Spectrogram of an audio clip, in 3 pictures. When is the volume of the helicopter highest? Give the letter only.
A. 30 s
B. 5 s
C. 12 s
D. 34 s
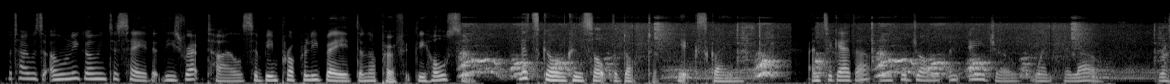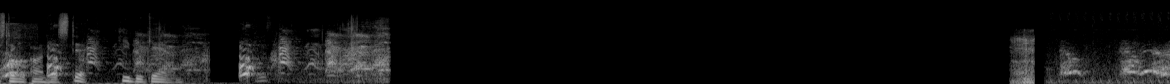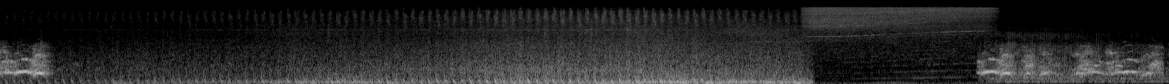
A.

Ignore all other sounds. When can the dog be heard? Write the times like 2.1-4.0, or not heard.
4.5-15.6, 21.8-23.9, 33.1-35.0.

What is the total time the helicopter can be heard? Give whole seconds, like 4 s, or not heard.
13 s.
